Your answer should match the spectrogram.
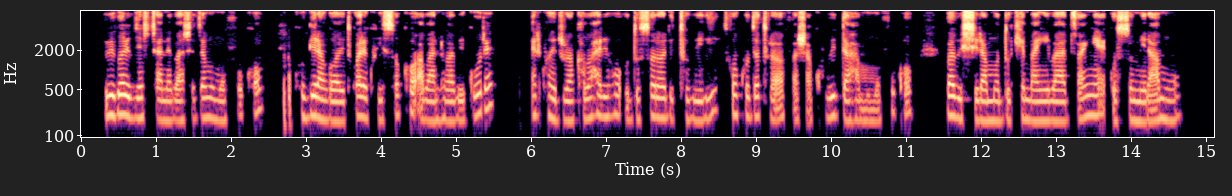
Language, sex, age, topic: Rundi, female, 18-24, agriculture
